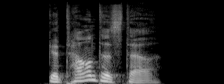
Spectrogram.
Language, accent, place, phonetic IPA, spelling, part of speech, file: German, Germany, Berlin, [ɡəˈtaʁntəstɐ], getarntester, adjective, De-getarntester.ogg
- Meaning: inflection of getarnt: 1. strong/mixed nominative masculine singular superlative degree 2. strong genitive/dative feminine singular superlative degree 3. strong genitive plural superlative degree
